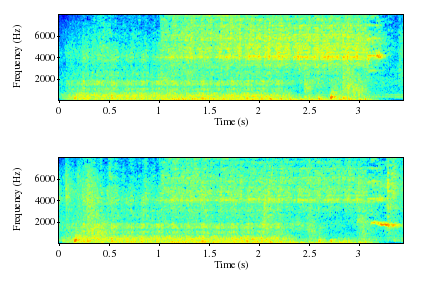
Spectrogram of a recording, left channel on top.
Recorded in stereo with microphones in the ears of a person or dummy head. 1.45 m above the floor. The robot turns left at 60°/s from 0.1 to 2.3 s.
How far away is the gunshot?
About 0.9 m.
